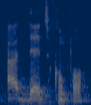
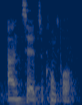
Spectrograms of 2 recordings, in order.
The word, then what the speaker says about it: Antetokounmpo: So it's Antetokounmpo. But in the Greek way, you say with the NT, like Antetokounmpo. Antetokounmpo.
